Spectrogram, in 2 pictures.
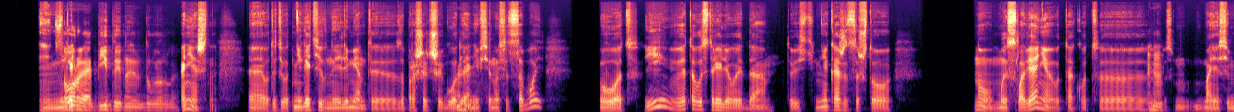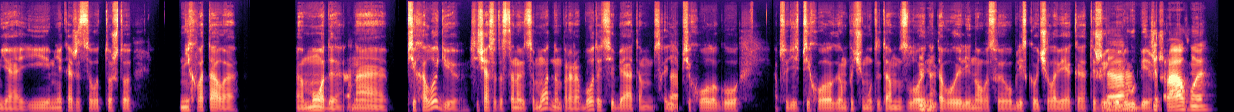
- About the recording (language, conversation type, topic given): Russian, podcast, Как обычно проходят разговоры за большим семейным столом у вас?
- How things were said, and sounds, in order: other background noise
